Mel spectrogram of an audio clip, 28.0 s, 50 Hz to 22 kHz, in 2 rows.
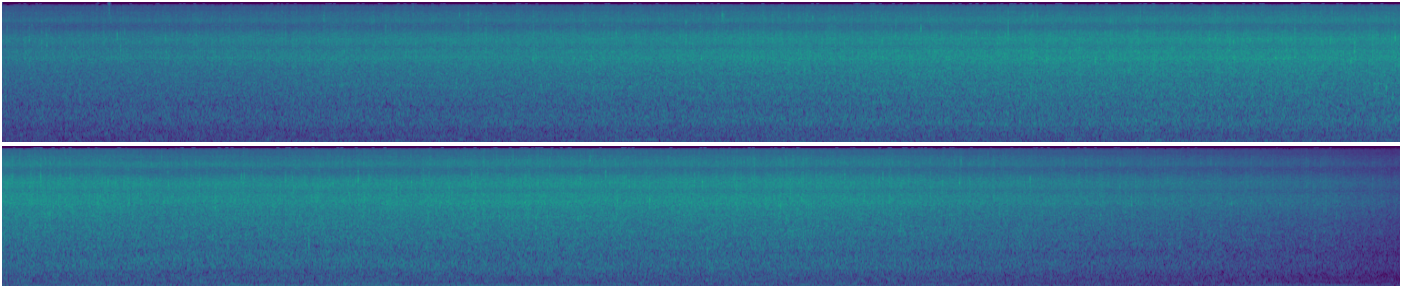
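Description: A brook at the Living Waters Reflection Center in Maggie Valley, North Carolina, flows steadily at 7 o'clock in the morning on June 2nd, 2019, with a dense, even rush of water babbling over stones, continuous for the whole stretch, with no voices.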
